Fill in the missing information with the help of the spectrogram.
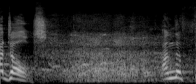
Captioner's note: audience laughs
